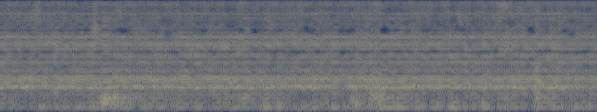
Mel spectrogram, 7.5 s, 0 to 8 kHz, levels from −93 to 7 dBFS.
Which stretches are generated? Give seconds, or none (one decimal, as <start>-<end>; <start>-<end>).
0.0-7.5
